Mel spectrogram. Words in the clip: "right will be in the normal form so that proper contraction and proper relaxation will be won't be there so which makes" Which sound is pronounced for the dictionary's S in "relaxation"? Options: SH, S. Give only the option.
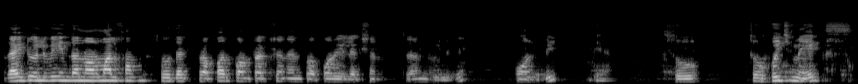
SH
